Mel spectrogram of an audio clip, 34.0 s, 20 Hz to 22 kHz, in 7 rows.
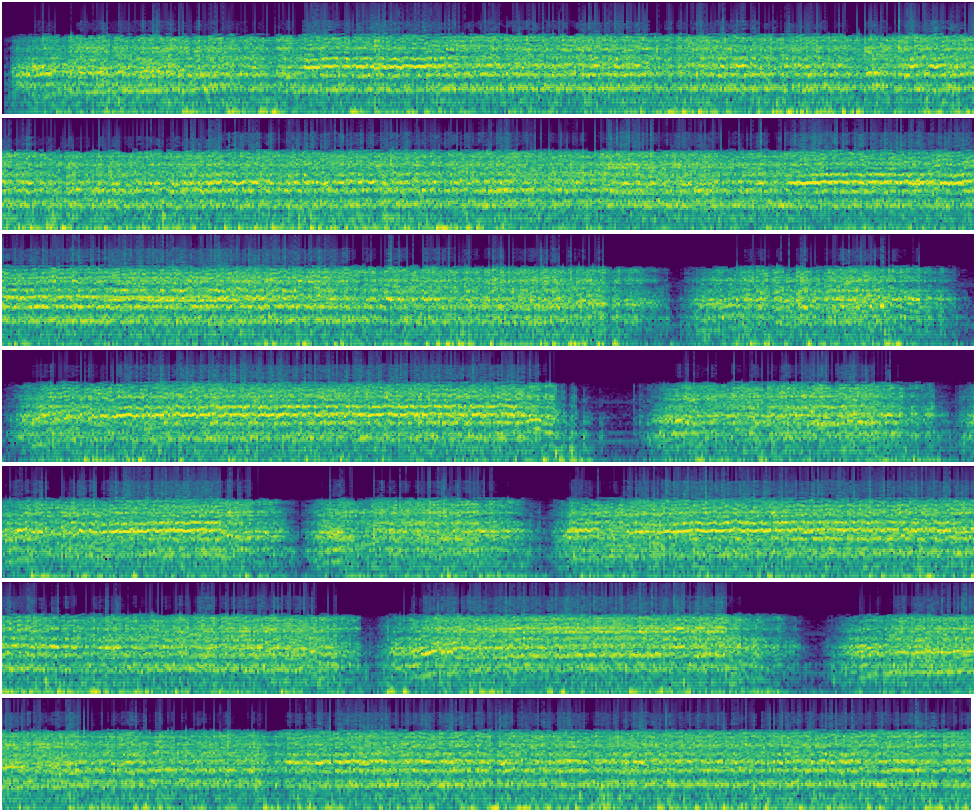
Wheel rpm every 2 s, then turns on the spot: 180, 230, 230, 230, 220, 220, 140, 140, 150, 130, 130, 170, 190, 180, 160, 230, 240.
none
